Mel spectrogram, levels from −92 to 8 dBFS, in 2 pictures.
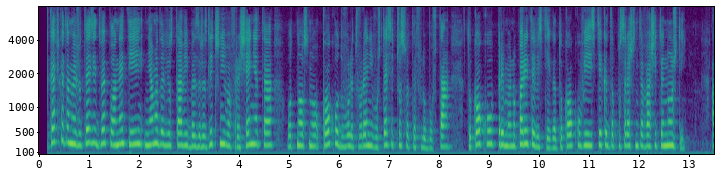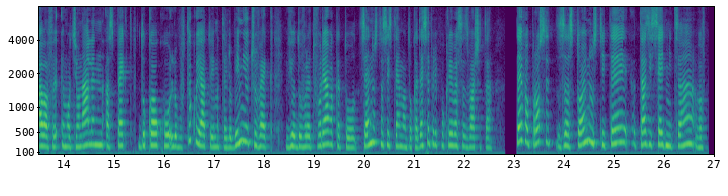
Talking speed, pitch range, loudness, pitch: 130 wpm, 210-250 Hz, -21 LUFS, 230 Hz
